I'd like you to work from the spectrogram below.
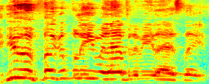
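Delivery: high-pitched, excited imitation of a friend; astonished retelling. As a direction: burst out with unbelievable news. Acting friend bursting with news.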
